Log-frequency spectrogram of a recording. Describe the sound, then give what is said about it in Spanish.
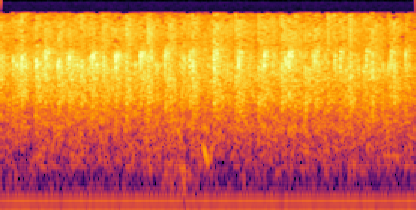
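Steady audience applause fills the whole stretch, a dense, even wash of many hands clapping at constant loudness with no voices over it, for someone celebrating a birthday who enters the stage. “Bueno, después lo podremos aplaudir.”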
